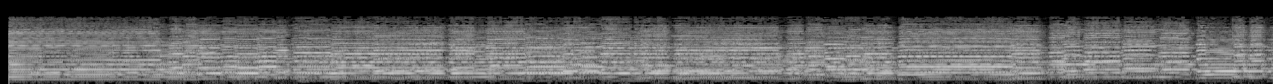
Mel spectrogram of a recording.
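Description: Russian garmon (button accordion) playing an instrumental introduction: sustained reedy chords with a melody over them, the bellows keeping the sound continuous.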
